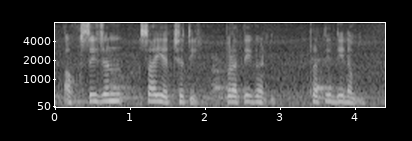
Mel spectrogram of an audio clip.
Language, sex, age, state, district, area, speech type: Sanskrit, female, 45-60, Maharashtra, Nagpur, urban, spontaneous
